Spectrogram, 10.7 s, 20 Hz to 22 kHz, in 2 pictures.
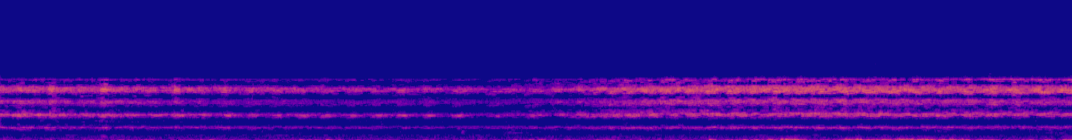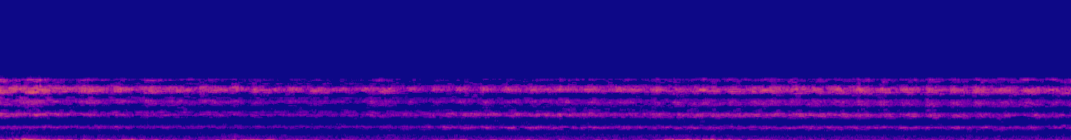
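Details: Evening cicadas in a loud summer-evening chorus at Hakone Yunohana Onsen, Japan, on 17 July 2013. Dense, continuous high ringing bands hold steady throughout, swelling slightly mid-clip, over a low rumble of wind.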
